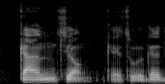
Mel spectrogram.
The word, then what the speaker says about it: canción: However, when I pronounce the word canción, my voice goes up here.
